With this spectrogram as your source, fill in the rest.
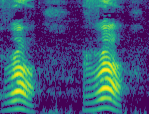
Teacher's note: जिसके उच्चारण में जीव तालु से लुढ़क का स्पर्श करे, वो हमारा लुंठित वर्ण होते हैं। लुंठित वर्ण कौन सा, र, जिसे र को बोले र मतलब जीव और तालु से लुढ़क का स्पर्श करे, तो वो क्या है, लुंठित वर्ण हो गया र आपका।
